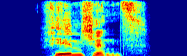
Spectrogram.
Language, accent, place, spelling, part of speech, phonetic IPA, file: German, Germany, Berlin, Filmchens, noun, [ˈfɪlmçəns], De-Filmchens.ogg
- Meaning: genitive singular of Filmchen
